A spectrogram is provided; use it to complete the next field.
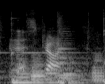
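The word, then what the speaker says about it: restaurant: Spelling होती है RESTRAUNT, लेकिन आपको लेके जाना है उसको रेस्टोरेंट।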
